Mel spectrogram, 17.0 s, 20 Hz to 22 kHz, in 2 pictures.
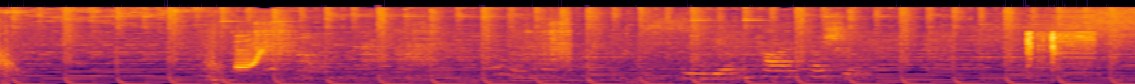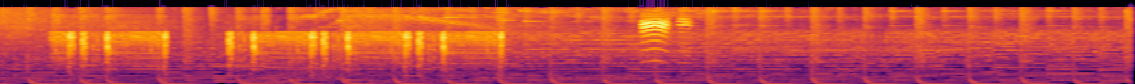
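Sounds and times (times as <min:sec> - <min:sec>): background music with steady beat: 0:00.0 - 0:17.0
camera shutter clicks: 0:07.8 - 0:08.3, 0:09.0 - 0:12.4
pitched sound effect: 0:13.4 - 0:13.8.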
